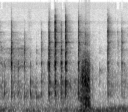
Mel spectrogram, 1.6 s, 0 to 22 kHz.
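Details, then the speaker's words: 1929 Ford Model A carburetor, engine off: sharp irregular metallic clicks from a loose, worn throttle shaft rattling in its bore, causing a vacuum leak, fuel seeping out and hard starting; carburetor to be rebuilt. "pretty loosey-goosey you can hear it that's actually the shaft going through there so it's actually causing a vacuum leak"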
